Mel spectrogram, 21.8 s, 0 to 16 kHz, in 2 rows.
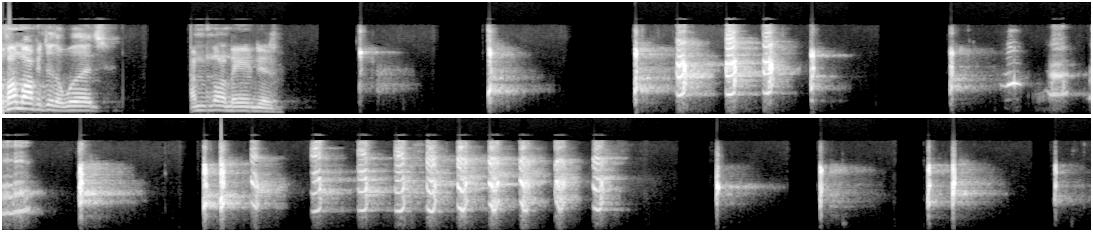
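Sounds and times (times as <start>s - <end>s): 
speech: 0.0s - 1.1s, 1.9s - 2.8s
person imitating turkey hen feeding calls on a mouth call: 3.6s - 4.0s, 4.8s - 5.4s, 6.3s - 8.5s, 9.5s - 17.2s, 18.0s - 21.7s.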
